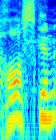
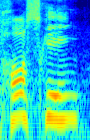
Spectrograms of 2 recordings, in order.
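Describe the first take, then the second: First: The name ends with a plain 'n' sound. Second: The name ends with an 'ng' sound. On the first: The speaker calls it right. "It's hard to say it without the G at the end" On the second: The speaker calls it wrong.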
